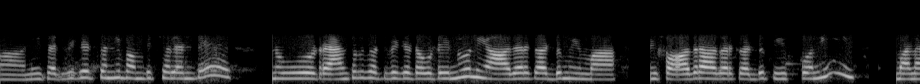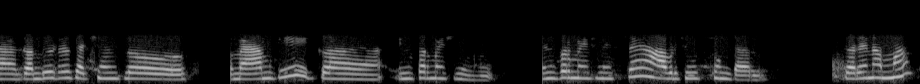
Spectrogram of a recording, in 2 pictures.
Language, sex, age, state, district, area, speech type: Telugu, female, 30-45, Andhra Pradesh, Palnadu, urban, conversation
